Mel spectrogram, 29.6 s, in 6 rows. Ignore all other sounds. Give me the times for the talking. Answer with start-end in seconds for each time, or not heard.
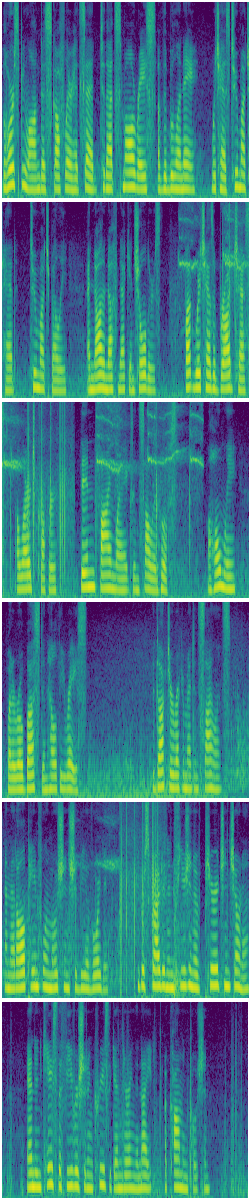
0.0-13.4, 14.0-16.5, 17.8-28.9.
